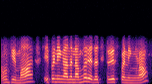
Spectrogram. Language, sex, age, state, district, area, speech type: Tamil, female, 18-30, Tamil Nadu, Vellore, urban, conversation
